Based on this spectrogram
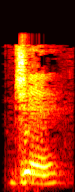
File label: turkish alphabet c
